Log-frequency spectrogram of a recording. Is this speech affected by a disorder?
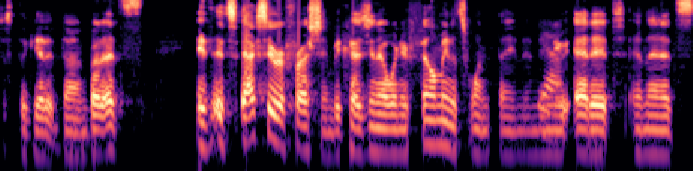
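No.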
